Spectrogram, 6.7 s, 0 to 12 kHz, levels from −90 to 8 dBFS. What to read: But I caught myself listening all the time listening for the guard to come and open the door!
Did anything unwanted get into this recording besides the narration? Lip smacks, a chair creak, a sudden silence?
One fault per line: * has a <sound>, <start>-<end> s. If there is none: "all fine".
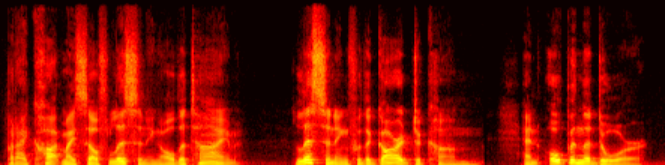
all fine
